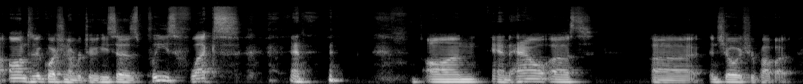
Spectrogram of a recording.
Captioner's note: laughter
